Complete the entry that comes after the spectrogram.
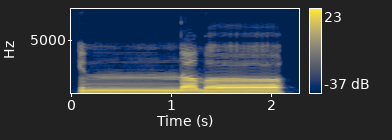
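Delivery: Innama very slow with the doubled n hummed; noon ghunna. Shown as a demonstration. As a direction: hold the nasal nn of Innama. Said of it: "pronounce with gunna".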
